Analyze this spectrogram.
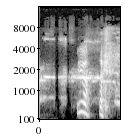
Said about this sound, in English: Well, clearly the cockerel agrees, which is fine.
